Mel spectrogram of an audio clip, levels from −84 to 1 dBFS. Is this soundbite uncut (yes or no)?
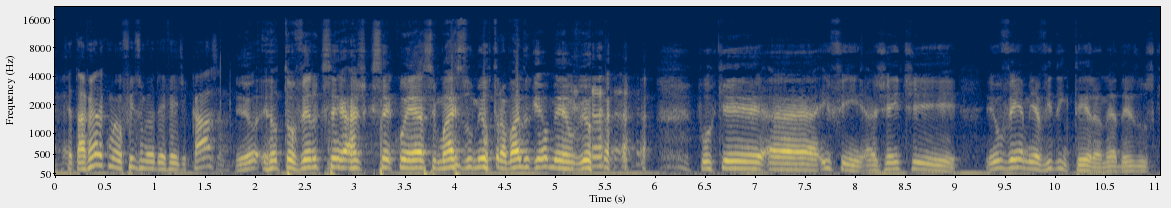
yes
